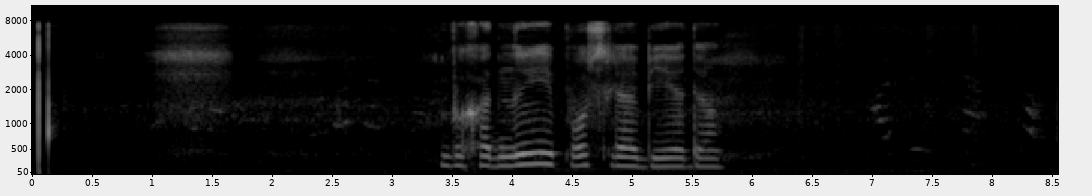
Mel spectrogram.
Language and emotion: Russian, sad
